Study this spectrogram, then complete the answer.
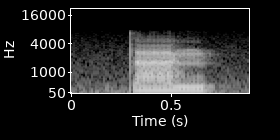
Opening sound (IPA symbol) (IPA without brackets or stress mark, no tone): t̪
